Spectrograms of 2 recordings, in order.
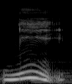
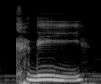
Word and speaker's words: knee: 这里还可以注意 knee 膝盖这个单词，虽然呢拼写是 k n e e，但是呢开头的这个 k 是不发音的，所以就是 knee，不要读成了 knee。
